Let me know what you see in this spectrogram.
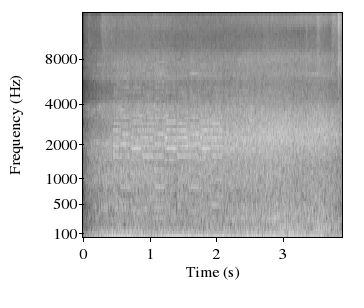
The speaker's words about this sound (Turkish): Tem Otoyolu'nun Ankara yönüne seyreden tüm araçlar Kaynaşlı gişelerinden D100 Karayolu Bolu Dağı geçişine yönlendirildi ve bu yüzden trafik yoğunluğu yaşandı.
